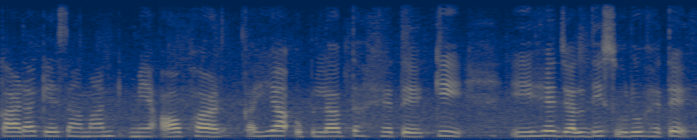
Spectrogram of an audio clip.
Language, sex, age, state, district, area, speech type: Maithili, female, 18-30, Bihar, Purnia, rural, read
